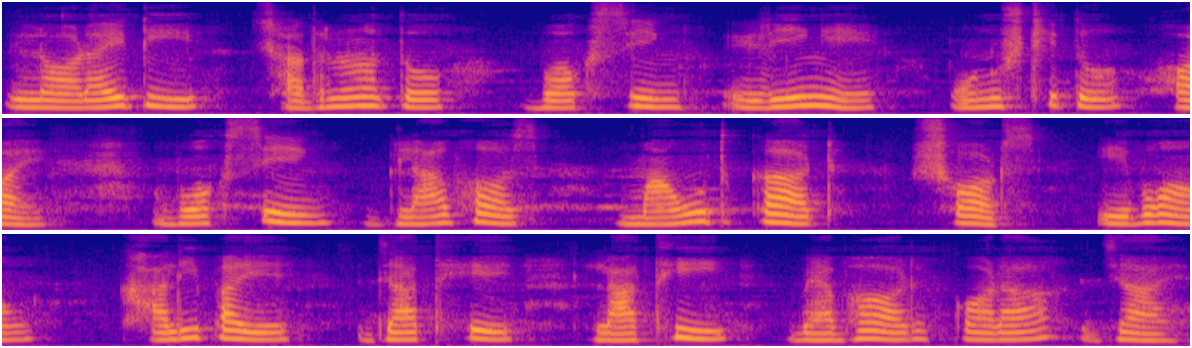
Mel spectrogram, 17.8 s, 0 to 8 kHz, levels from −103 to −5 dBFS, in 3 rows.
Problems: none marked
